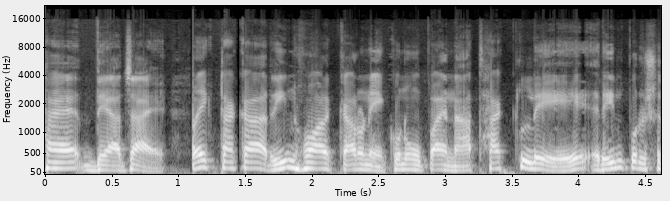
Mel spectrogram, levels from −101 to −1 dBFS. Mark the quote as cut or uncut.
cut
